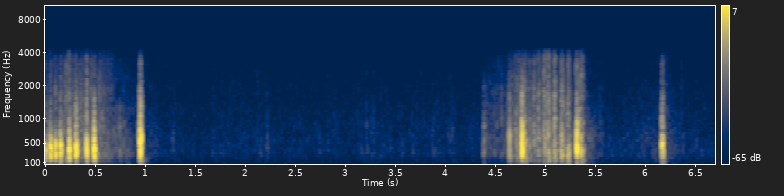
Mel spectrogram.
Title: Stomach rumbling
